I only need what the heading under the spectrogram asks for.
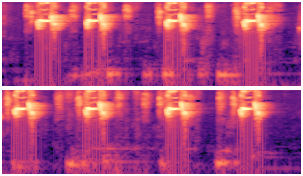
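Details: Bar-winged prinia, song used to provoke other prinias into singing: seven evenly spaced, piercing chirped bursts in under eight seconds, each a high whistle followed by buzzy ticking, over faint low-pitched bumps.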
